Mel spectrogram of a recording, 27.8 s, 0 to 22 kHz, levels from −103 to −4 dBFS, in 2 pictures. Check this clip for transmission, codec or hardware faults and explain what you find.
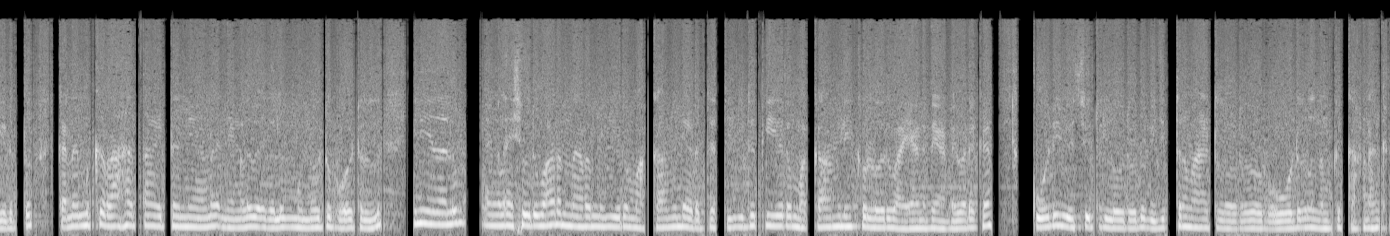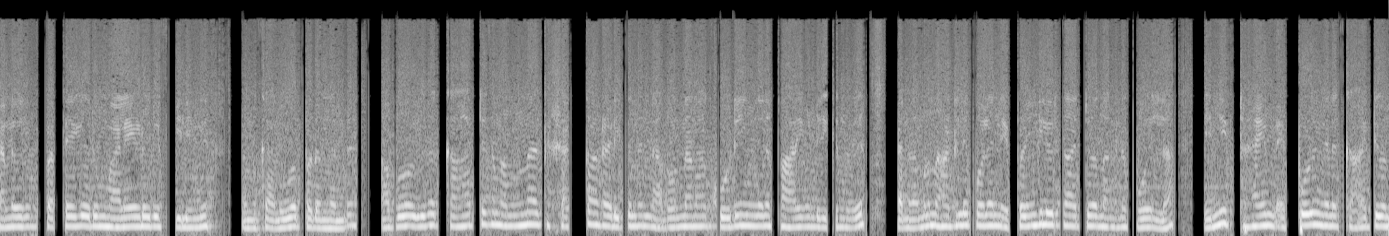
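Two faults are audible: a coarse grain across the whole clip, and two brief pitch and speed lurches.

Low bit depth without dither: From start to finish the audio carries a grainy distortion that moves with the sound. Quiet passages turn gritty, and the error sits roughly 15 dB below the signal. The likely cause is rounding to very few levels with no dither, which fits roughly 4-bit resolution. Because the rounding error tracks the waveform, it is heard as grainy distortion on quiet sounds.

Drift correction step: From 10.30 to 11.40 s the audio suddenly runs about 6% slow and drops roughly a semitone (−106 cents), then snaps back. From 21.73 to 23.00 s it runs about 6% fast and rises a semitone (+100 cents) before returning. The likely cause is clock-matching software changing the playback rate in one jump to refill, then drain, its buffer. 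Speed and pitch shift together as a brief detuning.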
